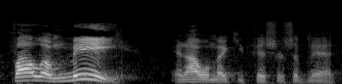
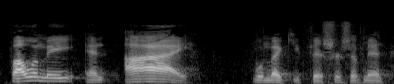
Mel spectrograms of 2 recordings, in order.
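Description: First: The word me carries the main stress. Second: The word make carries the main stress. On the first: The focus is on whom to follow. "Who have I been following?" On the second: The focus is on who does the making. "He makes me a fisher of men"

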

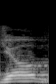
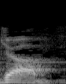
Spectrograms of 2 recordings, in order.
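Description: First: It is said unlike the everyday word job. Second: It is said like the everyday word job. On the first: It names the biblical book. The speaker calls it right. "it's Job" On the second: It means work or employment. The speaker calls it wrong. "not Job. Some people ... thought it had to do with a job"

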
